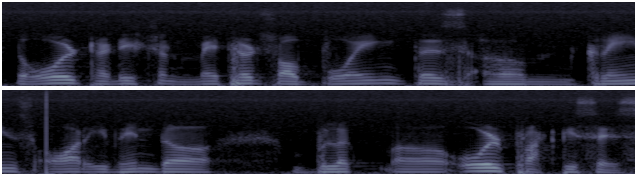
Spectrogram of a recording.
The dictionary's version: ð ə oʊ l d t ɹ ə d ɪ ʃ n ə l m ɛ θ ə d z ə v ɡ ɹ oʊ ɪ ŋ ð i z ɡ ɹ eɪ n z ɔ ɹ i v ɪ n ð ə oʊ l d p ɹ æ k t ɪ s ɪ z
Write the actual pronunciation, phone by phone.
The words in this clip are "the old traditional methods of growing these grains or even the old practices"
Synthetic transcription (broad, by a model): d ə oʊ l d t ɹ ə d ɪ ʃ ə n m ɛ t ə d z ə v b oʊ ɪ ŋ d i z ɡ ɹ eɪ n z ɔ ɹ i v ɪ n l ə oʊ l d p ɹ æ k t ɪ s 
